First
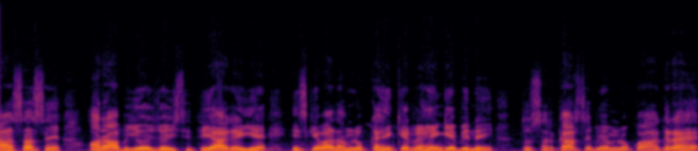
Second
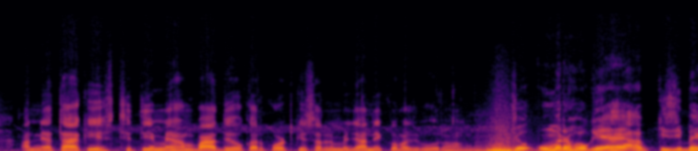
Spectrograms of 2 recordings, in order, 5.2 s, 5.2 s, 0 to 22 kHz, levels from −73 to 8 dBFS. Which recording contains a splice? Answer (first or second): second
